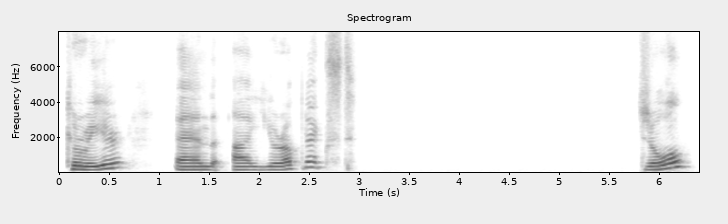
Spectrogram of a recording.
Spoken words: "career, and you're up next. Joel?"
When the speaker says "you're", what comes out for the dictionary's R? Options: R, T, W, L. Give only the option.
R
